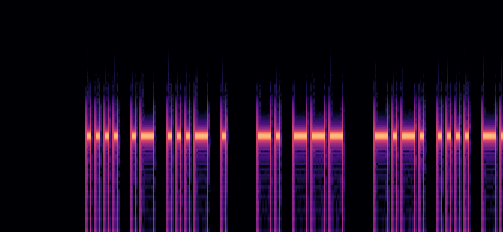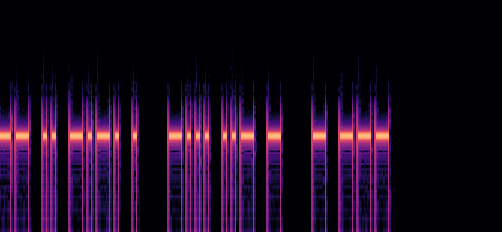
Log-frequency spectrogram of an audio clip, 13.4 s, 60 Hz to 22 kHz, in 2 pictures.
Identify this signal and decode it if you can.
Morse code, heard as a keyed tone, about 20 wpm, 700 Hz. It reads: HAVE NO CHOICE BUT TO
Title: Sets of 5 Words Encore 20wpm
